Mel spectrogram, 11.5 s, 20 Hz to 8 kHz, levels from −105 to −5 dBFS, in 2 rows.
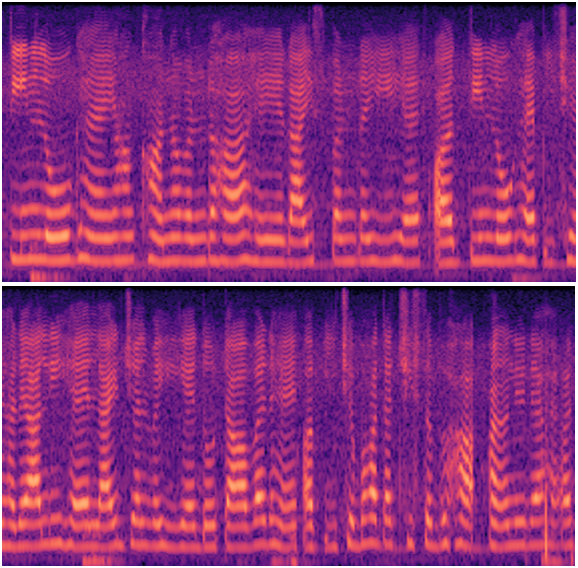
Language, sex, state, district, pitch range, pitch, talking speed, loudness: Hindi, female, Uttar Pradesh, Jalaun, 230-255 Hz, 245 Hz, 170 wpm, -31 LUFS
